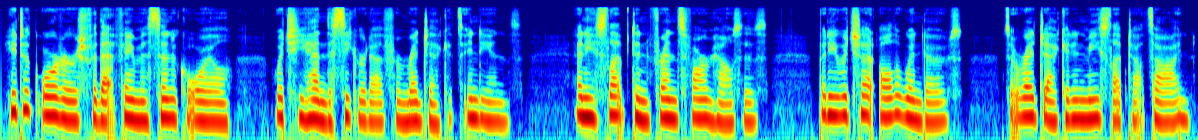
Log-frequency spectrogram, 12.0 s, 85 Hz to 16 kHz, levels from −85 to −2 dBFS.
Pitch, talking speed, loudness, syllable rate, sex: 190 Hz, 190 wpm, -16 LUFS, 5.1 syllables/s, female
